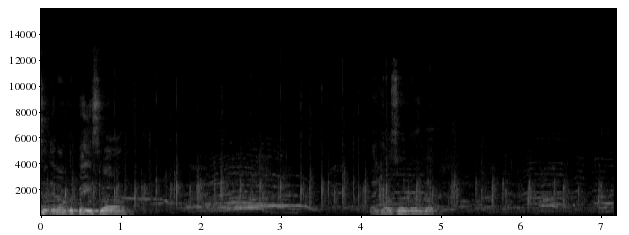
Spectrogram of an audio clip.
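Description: A man sings loudly into a microphone.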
